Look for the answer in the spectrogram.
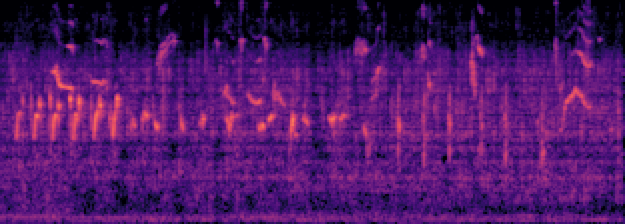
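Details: Male Orange-headed Thrush singing gacor cit keres, loud ngropel ngeplong song for luring and tutoring: busy jumble of varied short chirps and thin rising whistles, some notes slurring high, continuous throughout with light background hiss.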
